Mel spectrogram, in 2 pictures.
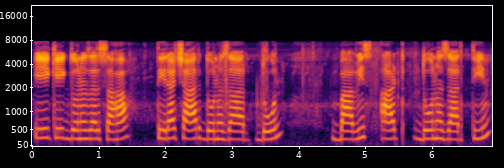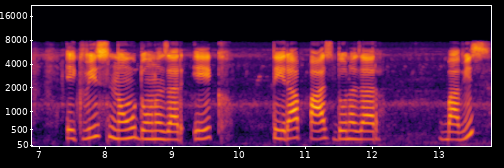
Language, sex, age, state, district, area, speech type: Marathi, male, 45-60, Maharashtra, Yavatmal, rural, spontaneous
